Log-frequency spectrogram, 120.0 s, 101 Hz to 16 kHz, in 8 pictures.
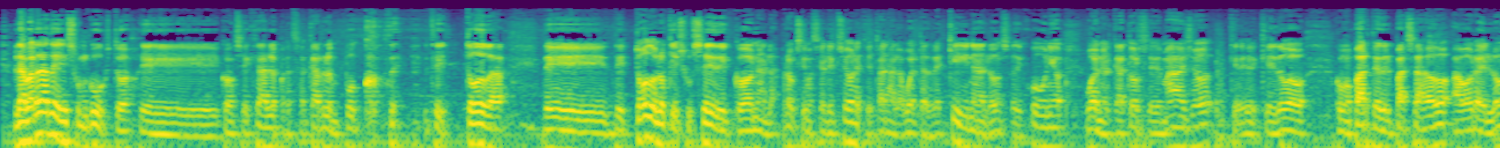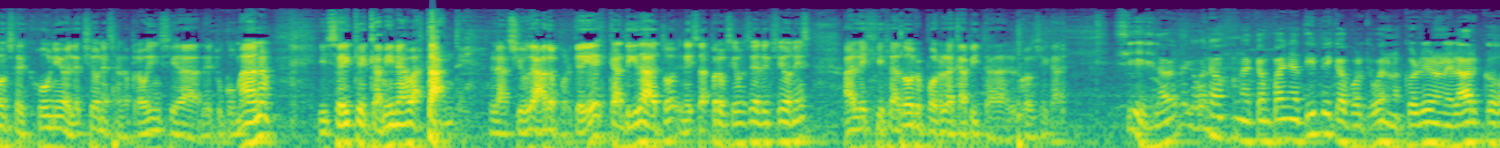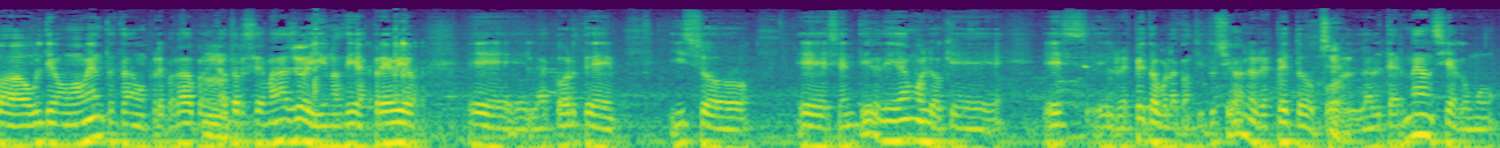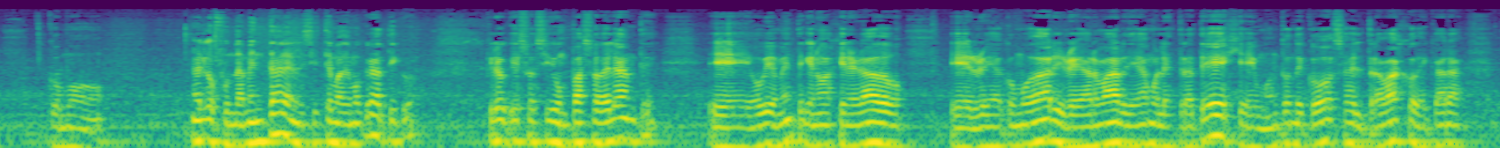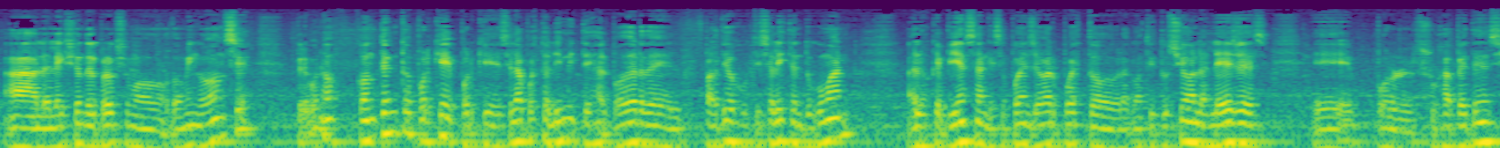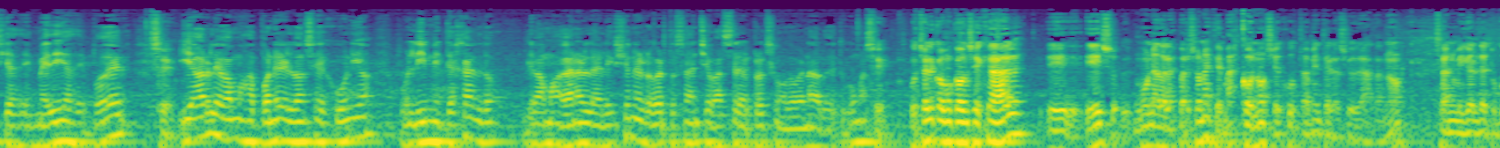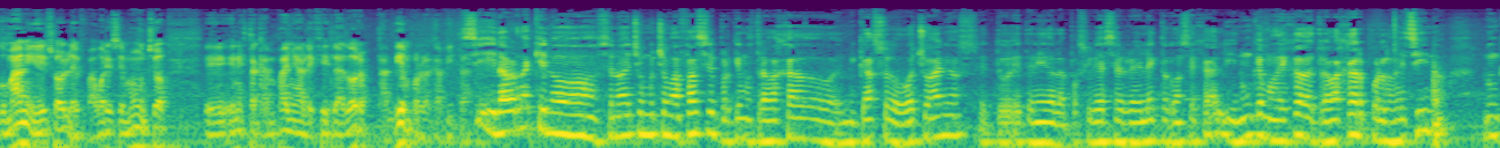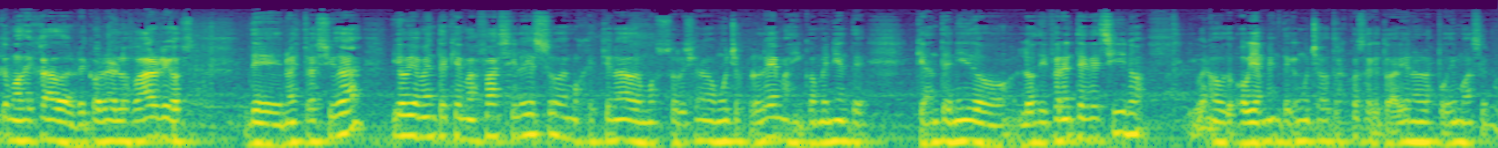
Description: Agustín Romano Norri, Concejal de San Miguel de Tucumán y candidato a Legislador por Juntos por el Cambio, analizó en Radio del Plata Tucumán, por la 93.9, el escenario electoral de la provincia, luego de la suspensión de los comicios y la posterior convocatoria para el próximo 11 de junio.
